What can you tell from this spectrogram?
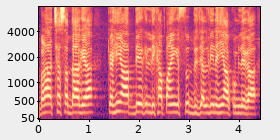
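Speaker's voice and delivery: ordinary talk, nothing marked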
